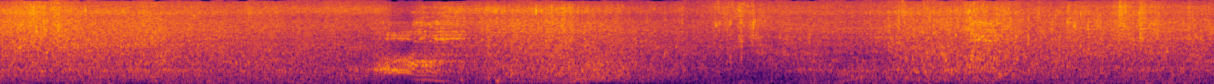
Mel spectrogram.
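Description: Surf washing in and out at the water's edge, with wind buffeting the microphone.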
